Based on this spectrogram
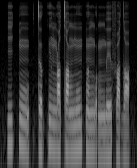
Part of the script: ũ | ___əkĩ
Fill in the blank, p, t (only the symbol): t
